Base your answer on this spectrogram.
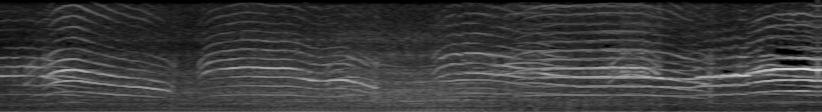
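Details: Hungry kittens, five in the litter, call for their absent mother to come back and feed them; long thin high mews with downward-sliding tails overlap almost continuously above a low rumbling background hum.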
